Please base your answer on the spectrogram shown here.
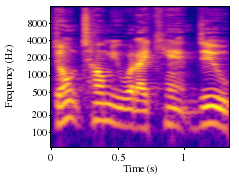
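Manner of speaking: ordinary talk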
